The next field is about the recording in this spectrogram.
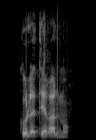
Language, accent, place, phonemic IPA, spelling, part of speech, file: French, France, Lyon, /kɔ.la.te.ʁal.mɑ̃/, collatéralement, adverb, LL-Q150 (fra)-collatéralement.wav
- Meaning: collaterally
